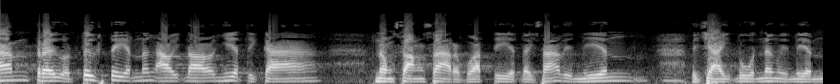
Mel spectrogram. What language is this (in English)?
Vietnamese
